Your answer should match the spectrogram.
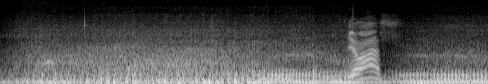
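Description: A motorcycle fitted with a newly set mini carburetor rides along, its engine droning steadily and close with wind buffeting the microphone; a brief voice speaks and a horn-like rising-falling tone cuts in near the end.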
